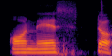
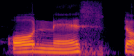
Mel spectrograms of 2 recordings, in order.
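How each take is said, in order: First: Said in the usual way. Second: ઓનેસ્ટ drawn out very slowly, no h sound, rising at the end; silent h in honest. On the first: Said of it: "એટલે શું થઈ ગયું?". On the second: Shown as a demonstration. Teacher showing students the silent h, drawn slowly. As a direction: stretch each sound of ઓનેસ્ટ, starting on the vowel. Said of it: "એમાં એચ બોલવામાં આવતો નથી".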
